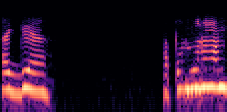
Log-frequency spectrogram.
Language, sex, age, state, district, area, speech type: Odia, female, 60+, Odisha, Jharsuguda, rural, conversation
